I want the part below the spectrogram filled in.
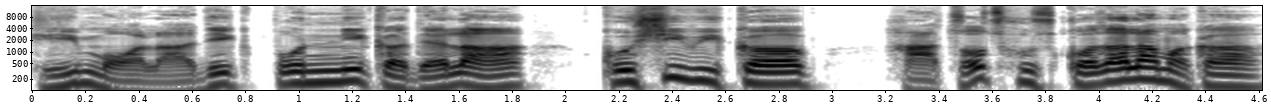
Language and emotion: Goan Konkani, fearful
